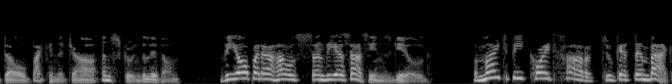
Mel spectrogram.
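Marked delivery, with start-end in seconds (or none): 2.2-6.7 put-on high, lively old professor; chatty academic explaining cheerfully; professor's voice. A narrator's reading. Professor chats to Moist, high and lively.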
